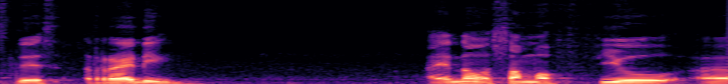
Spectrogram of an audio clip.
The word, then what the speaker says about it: Reading: This, how you pronounce this? Reading.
